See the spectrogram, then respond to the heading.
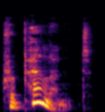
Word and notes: propellant: British English

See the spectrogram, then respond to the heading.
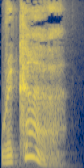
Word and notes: recur: British English

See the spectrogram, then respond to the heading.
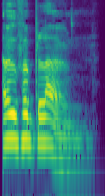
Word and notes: overblown: British English

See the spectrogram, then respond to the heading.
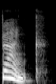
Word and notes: dank: British English

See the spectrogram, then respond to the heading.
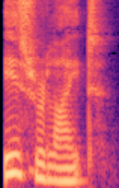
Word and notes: israelite: British English

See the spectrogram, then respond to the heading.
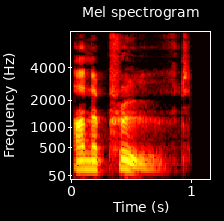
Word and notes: unapproved: British English

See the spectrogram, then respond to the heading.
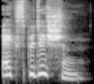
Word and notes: expedition: British English

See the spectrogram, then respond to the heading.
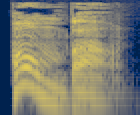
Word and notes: homebound: British English

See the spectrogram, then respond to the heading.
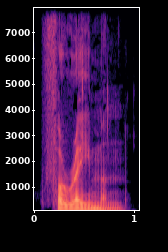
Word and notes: foramen: British English

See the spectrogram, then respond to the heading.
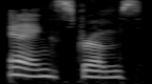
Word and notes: angstroms: British English

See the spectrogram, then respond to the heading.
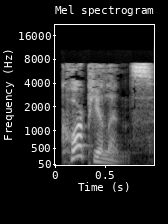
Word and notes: corpulence: British English

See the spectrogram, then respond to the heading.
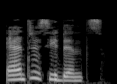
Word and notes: antecedents: British English

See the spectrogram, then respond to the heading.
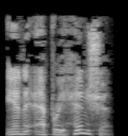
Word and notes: inapprehension: British English

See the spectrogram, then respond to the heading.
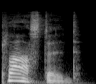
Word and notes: plastered: British English

